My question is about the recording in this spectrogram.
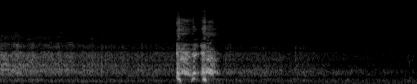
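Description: Large audience laughing, the laughter dying away over a few seconds. A short cough about two seconds in.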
